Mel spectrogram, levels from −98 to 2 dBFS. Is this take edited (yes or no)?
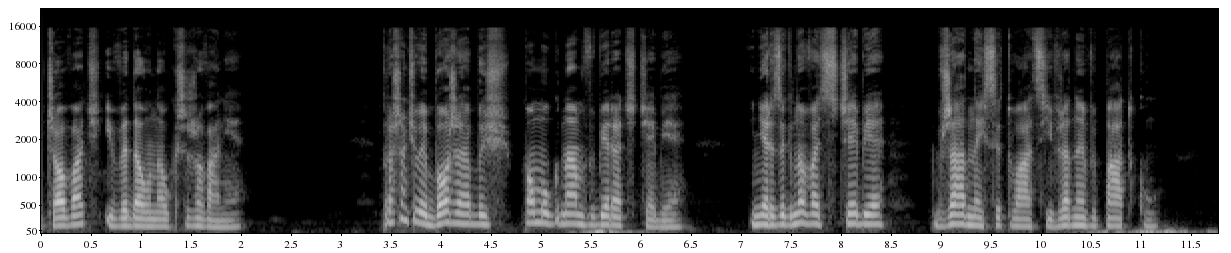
no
